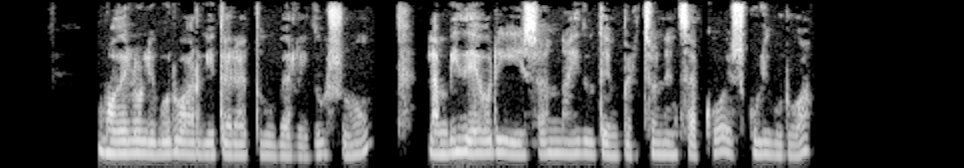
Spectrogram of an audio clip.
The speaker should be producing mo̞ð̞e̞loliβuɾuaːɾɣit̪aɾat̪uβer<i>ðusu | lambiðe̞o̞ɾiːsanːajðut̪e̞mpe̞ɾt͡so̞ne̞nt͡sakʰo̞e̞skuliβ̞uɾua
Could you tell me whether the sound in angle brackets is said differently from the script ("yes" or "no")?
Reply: no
